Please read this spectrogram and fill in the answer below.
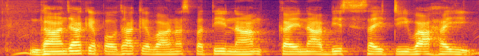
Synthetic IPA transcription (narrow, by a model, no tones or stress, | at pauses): ɡʱãːd͡ʒakepəːd̪ʱakeʋaːnəspət̪inaːmkəjnaːbisːəɪʈiːʋaɦəi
